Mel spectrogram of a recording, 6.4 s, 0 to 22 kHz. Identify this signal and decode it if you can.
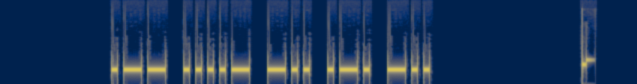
Morse code, heard as a keyed tone, about 20 wpm, 700 Hz. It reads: W4DRD
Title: USA Call Signs 20wpm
